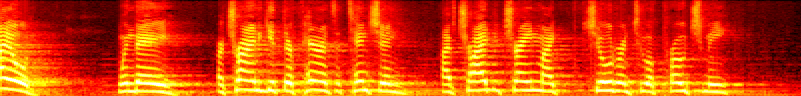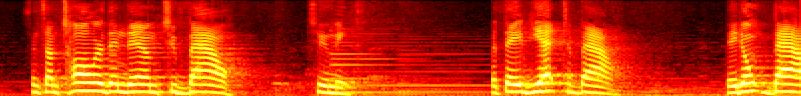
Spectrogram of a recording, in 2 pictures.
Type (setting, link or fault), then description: setting, large echoing room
